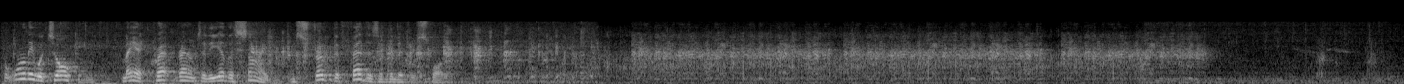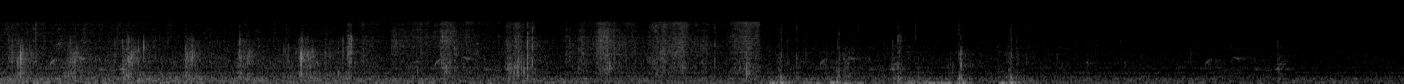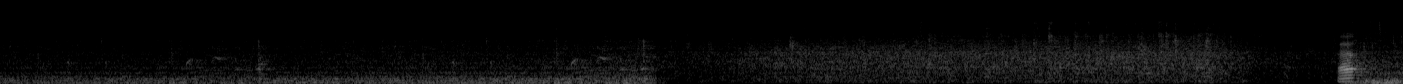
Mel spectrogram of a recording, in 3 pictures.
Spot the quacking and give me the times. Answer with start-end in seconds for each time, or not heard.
2.3-12.1.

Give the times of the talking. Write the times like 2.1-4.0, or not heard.
0.0-4.5.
